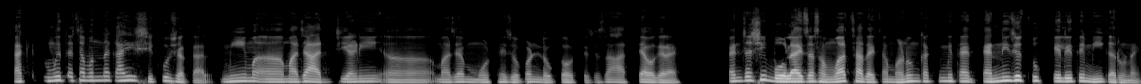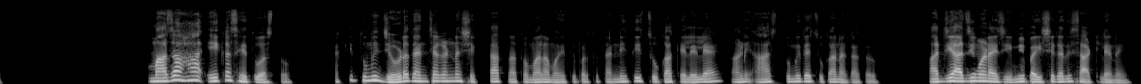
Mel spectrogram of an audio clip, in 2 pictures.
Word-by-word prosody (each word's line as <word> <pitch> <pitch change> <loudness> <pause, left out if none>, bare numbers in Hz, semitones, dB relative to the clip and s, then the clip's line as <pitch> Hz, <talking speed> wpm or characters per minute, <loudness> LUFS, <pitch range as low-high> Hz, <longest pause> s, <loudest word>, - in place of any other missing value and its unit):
का 130 - +1
की 135 - -15
तुम्ही 170 +3 0
त्याच्यामधनं 180 0 -3
काही 180 +2 +1
शिकू 140 +2 -5
शकाल. 95 - -5
मी 135 +6 -1
अ, 125 -5 -1
माझ्या 125 +2 +1
आजी 115 +3 -4
आणि 130 +2 -3
अ, 110 - -8 0.5
माझे 115 +2 -3
मोठे 110 0 -5
जो 110 -1 -3
पण 120 -1 -3
लोकं 100 +1 -6
होते. 100 -1 -8
जसं 100 +5 -11
आत्या 110 +2 -4
वगैरे 105 -1 -1
आहे. 95 +1 -5 0.5
त्यांच्याशी 170 +7 +1
बोलायचा, 135 0 +7
संवाद 130 +3 +3
साधायचा 120 -4 0
म्हणून, 115 +6 0
का 145 - -3
की 140 +3 -10
मी 155 0 0
त्यांनी 140 +5 +2
जे 195 - +7
चूक 175 -1 -4
केली, 145 -1 +3
ते 155 - +2
मी 125 -2 0
करू 105 -2 -1
नये. 90 -3 -7 1.6
माझा 155 +7 +7
हा 195 +1 +4
एकच 160 +4 +2
हेतू 120 -3 +2
असतो. 105 0 -7 0.5
का 125 - -7
की 195 - -5
तुम्ही 185 +2 +5
जेवढं 120 +6 +5
त्यांच्याकडनं 150 +1 +2
शिकतात 130 +2 -3
ना, 110 - -2
तुम्हाला 110 +1 0
माहिती 105 +1 -4
पडतो 110 +2 -9
"त्यांनी 115 +3 -2
ती 150 - +1
चुका 125 -2 -1
केलेल्या 110 +3 +1
आहेत 145 +4 -3
आणि 120 +2 -1 0.2
आज 125 0 -1
तुम्ही 130 +2 -1
त्या 140 0 +1
चुका 120 -1 -4
नका 100 -3 -4
करू." 95 -1 -9 0.5
माझी 125 +4 +3
आजी 150 +1 +6
म्हणायची 130 -8 +4
मी 125 +5 +2
पैसे 120 +2 +2
कधी 130 +1 +1
साठले 105 -5 -2
नाही. 95 -1 -6
125 Hz, 195 wpm, -23 LUFS, 110-150 Hz, 1.6 s, बोलायचा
